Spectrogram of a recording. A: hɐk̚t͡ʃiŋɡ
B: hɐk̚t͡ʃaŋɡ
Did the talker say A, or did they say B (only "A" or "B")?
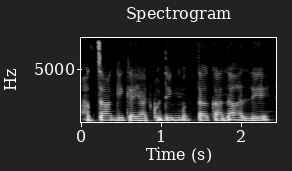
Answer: B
